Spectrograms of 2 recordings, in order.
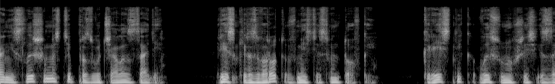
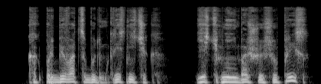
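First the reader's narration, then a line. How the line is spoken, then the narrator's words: Whispered. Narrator (Russian): Приходилось шептаться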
